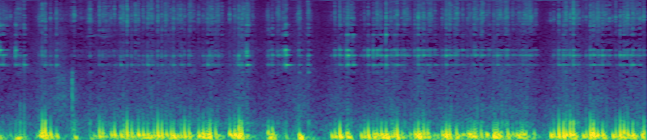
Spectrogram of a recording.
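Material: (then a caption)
Glass. Fingertips of both hands rapidly tap the round glass base of a clear, empty glass fishbowl. The taps come in a fast, continuous patter of dull, low thumps with almost no ring, and faint bright glassy tones sit above them.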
